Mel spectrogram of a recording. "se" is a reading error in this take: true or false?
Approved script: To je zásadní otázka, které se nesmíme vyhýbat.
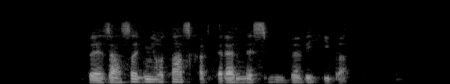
true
